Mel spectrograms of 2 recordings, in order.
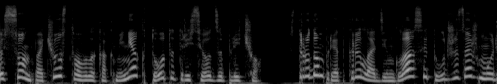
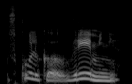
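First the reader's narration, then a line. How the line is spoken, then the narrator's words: Hoarse sleepy voice. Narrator (Russian): Голос со сна был сиплым, как будто простуженным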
